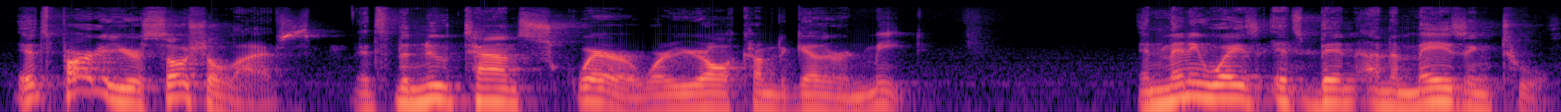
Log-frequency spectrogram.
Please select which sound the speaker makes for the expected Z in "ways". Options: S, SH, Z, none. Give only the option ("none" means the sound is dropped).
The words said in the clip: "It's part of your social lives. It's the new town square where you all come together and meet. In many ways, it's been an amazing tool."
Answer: Z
